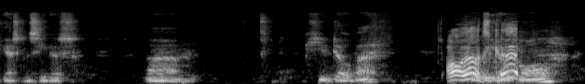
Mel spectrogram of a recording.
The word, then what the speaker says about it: Qdoba: I've got my, I don't know if you guys can see this, Qdoba.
